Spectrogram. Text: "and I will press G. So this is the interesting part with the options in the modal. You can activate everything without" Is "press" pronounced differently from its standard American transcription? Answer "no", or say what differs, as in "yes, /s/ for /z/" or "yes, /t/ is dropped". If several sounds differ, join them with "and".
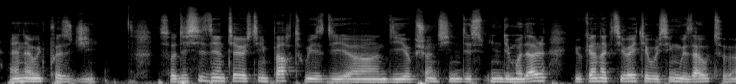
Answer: yes, /l/ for /ɹ/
